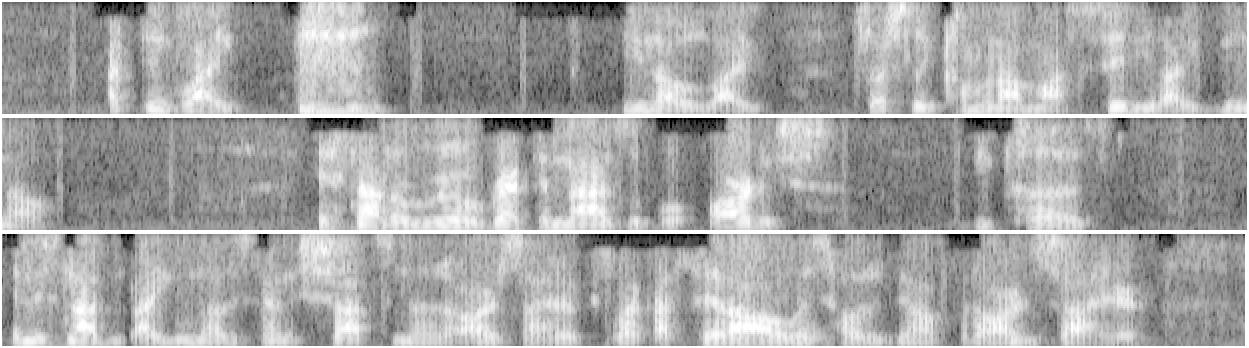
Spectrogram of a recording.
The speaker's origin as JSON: {"language": "English", "town": "Las Vegas", "region": "Nevada", "country": "United States", "said": "they think I'm from L.A. And I'm like, no, I'm from Vegas."}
